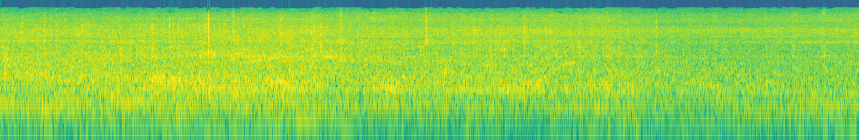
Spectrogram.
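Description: Model InterCity HST train with its coaches running along the layout's track: a steady, even running noise of the wheels on the rails, easing off slightly about five seconds in as the train moves away.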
